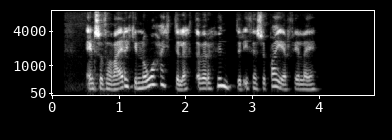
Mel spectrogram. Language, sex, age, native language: Icelandic, female, 30-39, Icelandic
